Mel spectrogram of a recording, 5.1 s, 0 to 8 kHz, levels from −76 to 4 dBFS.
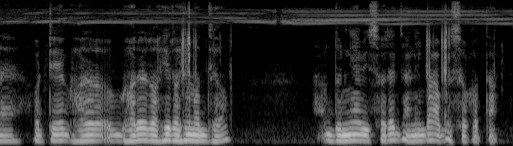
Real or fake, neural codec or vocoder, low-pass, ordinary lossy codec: real; none; none; none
